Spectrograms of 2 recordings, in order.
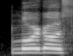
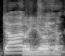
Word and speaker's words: Yorgos: I can't pronounce the guy's name, the guy that did Lorgos Lathamos, Oh, Yorgos Dogtooth.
